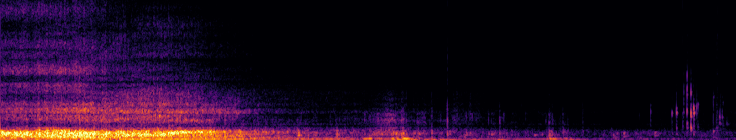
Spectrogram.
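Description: Bubbles rush and gurgle underwater, then slowly fade.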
